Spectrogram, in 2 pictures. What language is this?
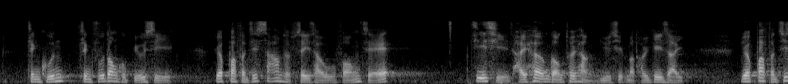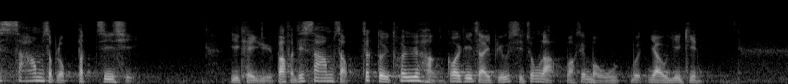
Cantonese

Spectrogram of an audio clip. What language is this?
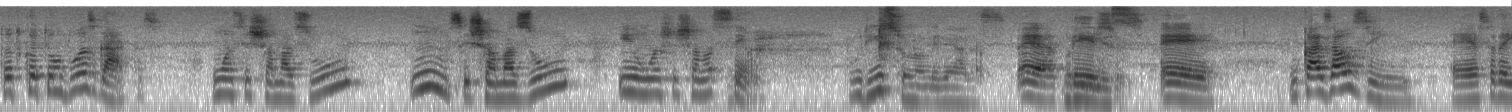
Portuguese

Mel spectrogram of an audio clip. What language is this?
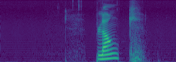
Norwegian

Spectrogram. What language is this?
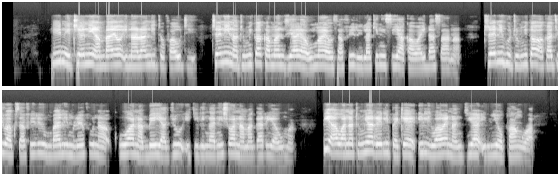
Swahili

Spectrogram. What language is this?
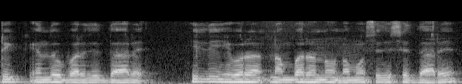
Kannada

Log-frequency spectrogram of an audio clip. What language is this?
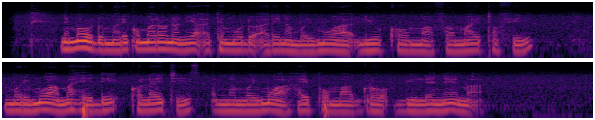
Kikuyu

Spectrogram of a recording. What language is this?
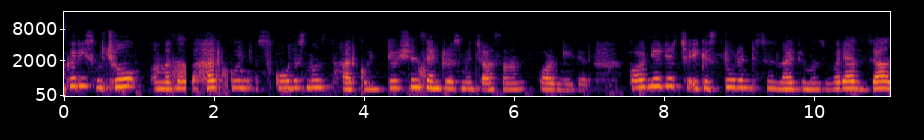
Kashmiri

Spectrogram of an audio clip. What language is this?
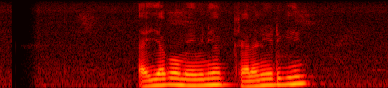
Sinhala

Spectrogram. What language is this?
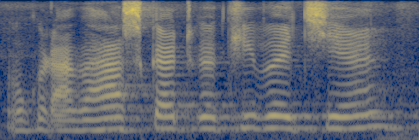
Maithili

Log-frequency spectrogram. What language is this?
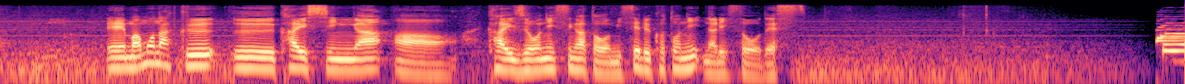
Japanese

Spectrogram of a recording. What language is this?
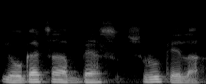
Marathi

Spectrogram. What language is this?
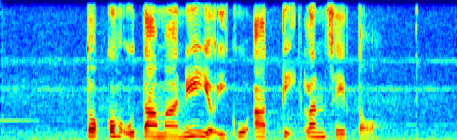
Javanese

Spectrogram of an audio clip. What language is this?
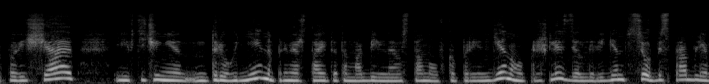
Russian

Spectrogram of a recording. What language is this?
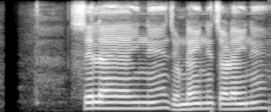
Nepali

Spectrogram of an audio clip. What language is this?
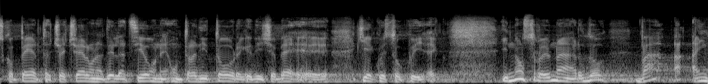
Italian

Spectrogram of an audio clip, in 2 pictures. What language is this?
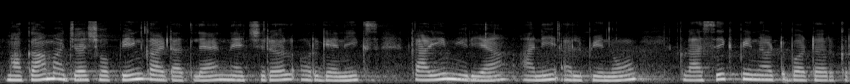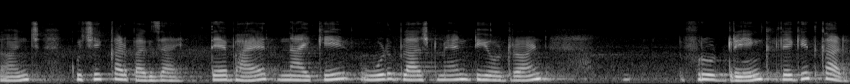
Konkani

